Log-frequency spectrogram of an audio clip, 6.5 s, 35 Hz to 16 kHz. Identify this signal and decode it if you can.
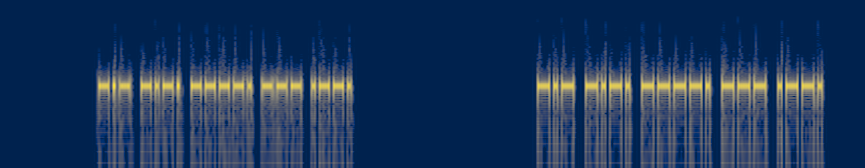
Morse code, heard as a keyed tone, about 40 wpm, 700 Hz. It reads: KC9OP KC9OP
